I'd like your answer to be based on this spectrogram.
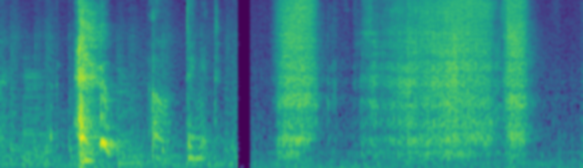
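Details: Sharp, voiced allergy sneeze followed by forceful nasal blowing and further explosive sneeze bursts from a person who says they have taken three allergy tablets.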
